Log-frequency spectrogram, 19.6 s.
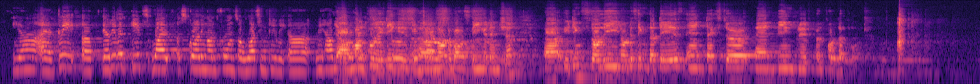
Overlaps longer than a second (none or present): present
